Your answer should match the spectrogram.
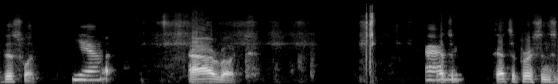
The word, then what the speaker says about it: Herod: But I think most names that we do say in Naskapi that begin with H, we don't even say the H. Jack. No, Herod.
